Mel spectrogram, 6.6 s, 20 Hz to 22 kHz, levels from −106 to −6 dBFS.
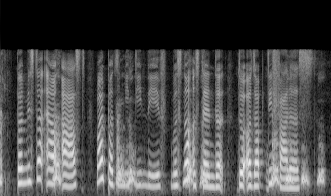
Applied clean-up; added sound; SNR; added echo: neural mask model RNNoise.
